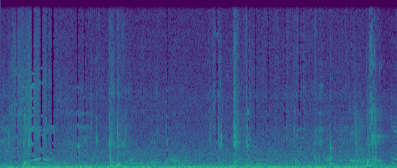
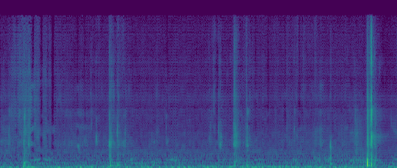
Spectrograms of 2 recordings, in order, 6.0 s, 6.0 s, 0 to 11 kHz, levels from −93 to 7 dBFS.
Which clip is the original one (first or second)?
first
